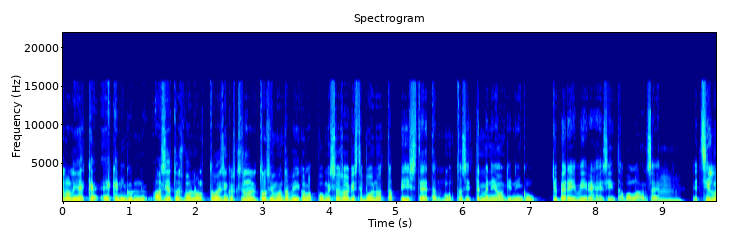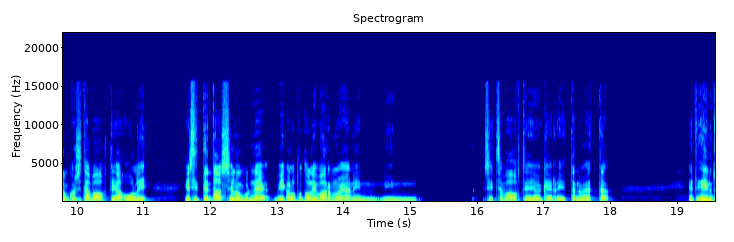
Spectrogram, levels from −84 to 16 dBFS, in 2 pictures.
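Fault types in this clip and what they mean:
Nothing here counts as a fault; the speech simply comes through Opus voice compression at around 20 kbps, which is how this kind of audio is normally carried.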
